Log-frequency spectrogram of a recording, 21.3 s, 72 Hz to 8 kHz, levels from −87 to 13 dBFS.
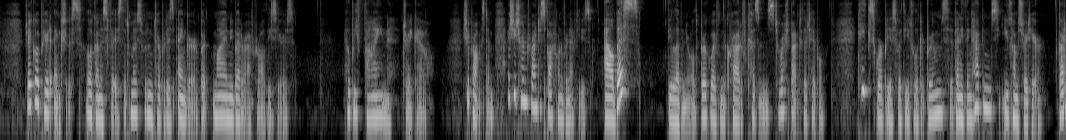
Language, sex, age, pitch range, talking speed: English, female, 30-49, 140-185 Hz, 200 wpm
